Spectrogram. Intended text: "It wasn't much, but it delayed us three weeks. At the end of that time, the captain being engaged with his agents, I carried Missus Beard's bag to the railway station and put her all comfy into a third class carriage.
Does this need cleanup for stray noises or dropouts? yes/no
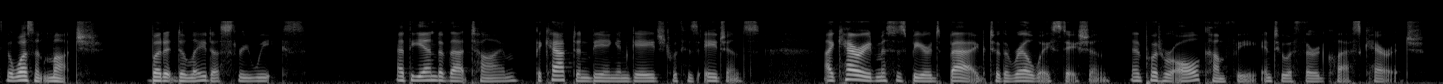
no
